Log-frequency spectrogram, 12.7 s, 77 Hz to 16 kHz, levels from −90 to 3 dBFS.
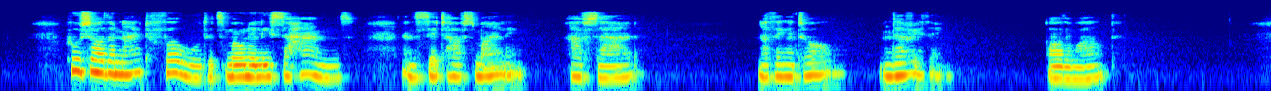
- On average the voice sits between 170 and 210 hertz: Yes, high, 190 Hz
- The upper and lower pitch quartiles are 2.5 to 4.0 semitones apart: Yes, average, 2.9 semitones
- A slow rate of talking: Yes, slow, 85 wpm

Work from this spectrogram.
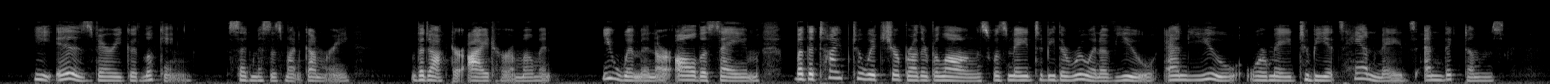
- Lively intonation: No, average, 3.0 semitones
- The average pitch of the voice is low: No, high, 190 Hz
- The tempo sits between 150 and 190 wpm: Yes, average, 180 wpm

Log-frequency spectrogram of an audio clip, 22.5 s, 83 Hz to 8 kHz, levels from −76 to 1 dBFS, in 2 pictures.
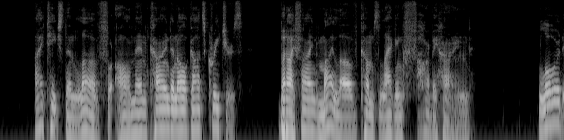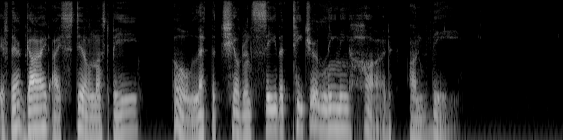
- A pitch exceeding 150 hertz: No, low, 100 Hz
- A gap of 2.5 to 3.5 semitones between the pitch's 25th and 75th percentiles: No, average, 4.2 semitones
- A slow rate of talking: Yes, slow, 105 wpm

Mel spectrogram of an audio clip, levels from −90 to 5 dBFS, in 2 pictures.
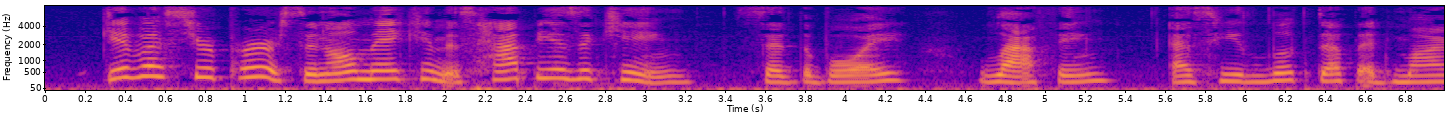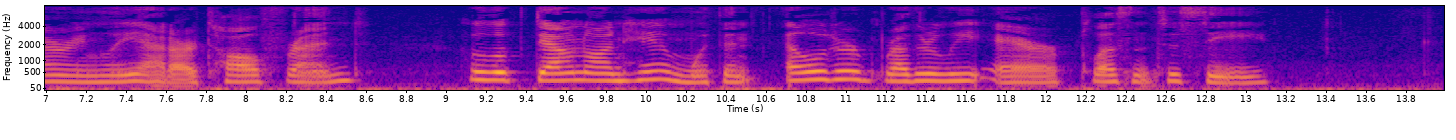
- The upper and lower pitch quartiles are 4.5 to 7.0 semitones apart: Yes, average, 4.9 semitones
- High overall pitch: Yes, high, 220 Hz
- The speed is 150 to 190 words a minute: Yes, average, 165 wpm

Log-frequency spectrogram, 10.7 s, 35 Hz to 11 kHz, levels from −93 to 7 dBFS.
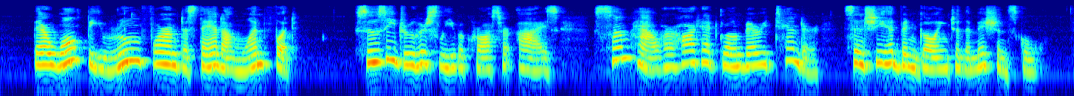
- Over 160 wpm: Yes, average, 190 wpm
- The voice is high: Yes, high, 220 Hz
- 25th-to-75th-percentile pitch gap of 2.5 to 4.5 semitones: No, wide, 5.5 semitones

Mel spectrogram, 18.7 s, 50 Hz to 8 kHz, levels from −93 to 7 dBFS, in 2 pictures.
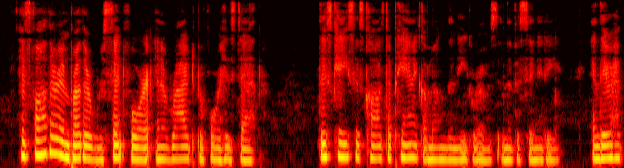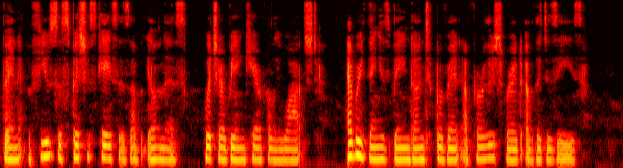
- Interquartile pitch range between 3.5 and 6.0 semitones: No, average, 2.7 semitones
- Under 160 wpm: No, average, 165 wpm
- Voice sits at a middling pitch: Yes, medium, 160 Hz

